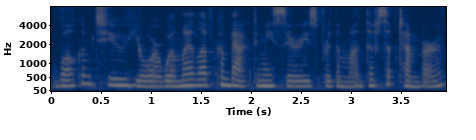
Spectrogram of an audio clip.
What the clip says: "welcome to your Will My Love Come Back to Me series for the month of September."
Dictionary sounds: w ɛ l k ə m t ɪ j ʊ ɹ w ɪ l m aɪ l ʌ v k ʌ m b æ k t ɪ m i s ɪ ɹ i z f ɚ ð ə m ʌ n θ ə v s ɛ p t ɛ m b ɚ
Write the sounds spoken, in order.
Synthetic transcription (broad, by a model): w ɛ l k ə m t ɪ j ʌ ɹ w ɪ l m aɪ l ʌ v k ʌ m b æ k t ɪ m i s ɪ ɹ i z f ɚ ð ə m ʌ n θ ə v s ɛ p t ɛ m b ɚ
